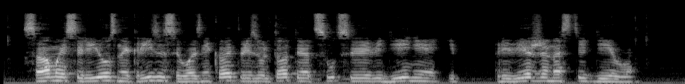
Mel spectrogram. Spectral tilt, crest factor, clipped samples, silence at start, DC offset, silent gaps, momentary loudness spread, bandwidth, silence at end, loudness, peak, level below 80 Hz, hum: -4 dB/octave; 20 dB; under 0.1%; 0.05 s; under 0.1%; none; 12 LU; 11.5 kHz; 0.45 s; -20 LUFS; -2 dBFS; -46 dBFS; none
